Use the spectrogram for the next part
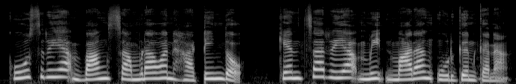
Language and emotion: Santali, neutral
